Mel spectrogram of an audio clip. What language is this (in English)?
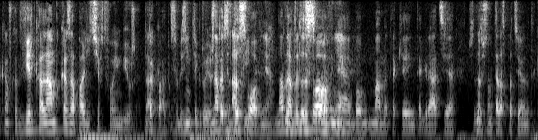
Polish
